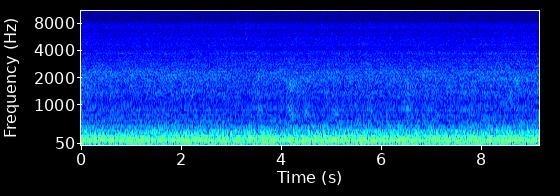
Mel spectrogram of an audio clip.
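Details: 1998 Ford Taurus SE OHV V6, restarted after about 10 seconds off: deep, uneven idle rumble that intermittently loses rhythm, no significant change after restart; cause unknown.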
